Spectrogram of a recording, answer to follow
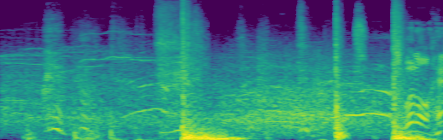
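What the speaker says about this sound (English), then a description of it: "Little head knocking with that right hand." Punches land in the boxing video game Fight Night Champion, heavyweight bout: sharp, loud thuds and slaps come in quick bursts near the two-second and four-second marks, under crowd noise and a commentator's voice.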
